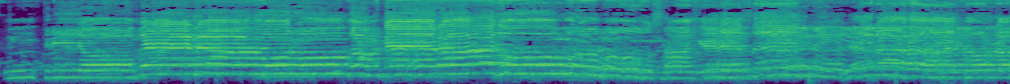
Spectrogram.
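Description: A group of men and women singing a slow, chant-like song together in unison, with long held notes that slide from one pitch to the next.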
